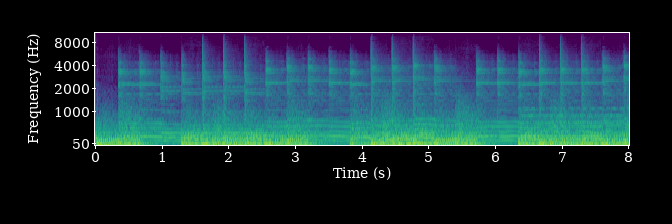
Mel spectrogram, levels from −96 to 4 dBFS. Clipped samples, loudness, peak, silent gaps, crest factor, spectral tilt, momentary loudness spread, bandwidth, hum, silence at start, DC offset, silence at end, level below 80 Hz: under 0.1%; -22 LUFS; -6 dBFS; none; 14 dB; -8.5 dB/octave; 8 LU; 6.6 kHz; none; 0 s; 0.8%; 0 s; -20 dBFS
